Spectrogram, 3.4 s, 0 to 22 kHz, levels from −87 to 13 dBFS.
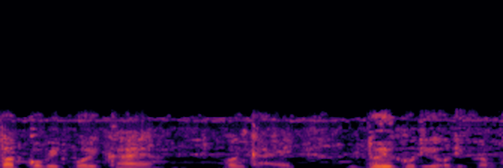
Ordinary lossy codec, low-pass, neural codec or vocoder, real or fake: Opus, 24 kbps; 7.2 kHz; none; real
